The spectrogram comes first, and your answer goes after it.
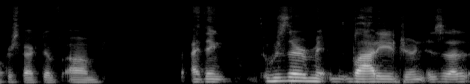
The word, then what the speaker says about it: Vladdy Jr.: Well, from a distant baseball perspective, I think who's their Vladdy Jr. Is that how do you pronounce his Yep. name? Yeah, you got it. Vladdy Jr.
